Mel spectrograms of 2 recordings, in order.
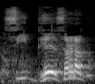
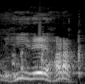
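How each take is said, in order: First: The words begin with an s sound. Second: The words begin with an h sound.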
